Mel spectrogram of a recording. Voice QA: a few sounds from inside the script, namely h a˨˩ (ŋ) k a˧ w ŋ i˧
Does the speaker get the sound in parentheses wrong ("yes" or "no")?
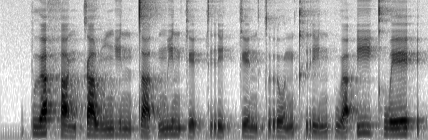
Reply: no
